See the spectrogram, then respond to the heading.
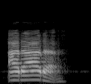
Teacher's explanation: it is pronounced by striking the tongue lightly against the roof of the mouth almost as if pronouncing the letter d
